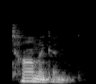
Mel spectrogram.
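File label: "ptarmigan", British English; pronunciations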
